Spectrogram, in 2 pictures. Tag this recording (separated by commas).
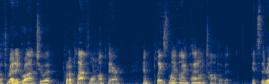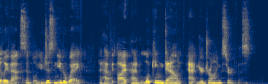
Speech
